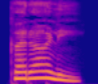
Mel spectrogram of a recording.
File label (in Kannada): "ಕಾರಳ್ಳು", Kannada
